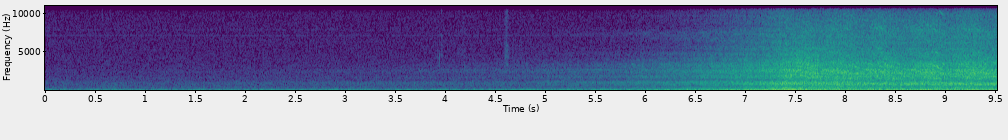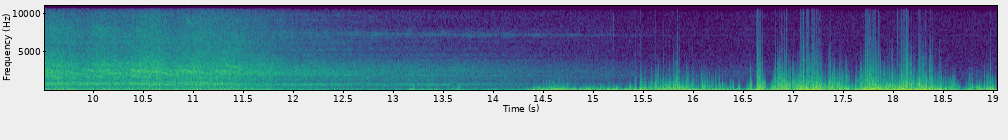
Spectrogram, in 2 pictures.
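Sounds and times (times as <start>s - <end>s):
train rushing past: 3.5s - 18.0s.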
